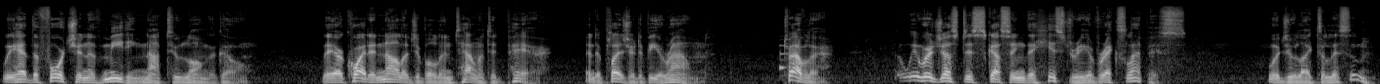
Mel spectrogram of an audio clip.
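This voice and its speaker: A calm, self-assured game gentleman with a low voice and lively intonation. He is courteous and erudite, choosing formal words with care. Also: heavily acted. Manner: measured, formal, polite. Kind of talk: video game character acting.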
